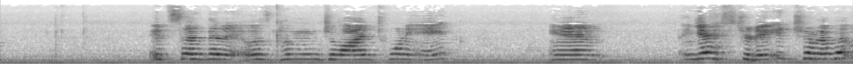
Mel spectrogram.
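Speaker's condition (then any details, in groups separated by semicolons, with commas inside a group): Cerebral palsy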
